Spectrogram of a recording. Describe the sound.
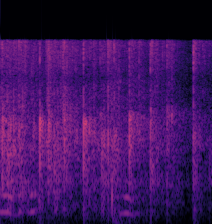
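An audience applauds in a steady, dense wash of clapping with scattered sharper claps, fairly close and moderately loud, with faint voices mixed into the crowd noise.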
